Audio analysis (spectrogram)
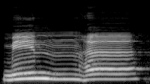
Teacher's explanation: nun mati bertemu dengan ha jelas terang karena bacaan izhar halq tidak boleh disentak tidak boleh didengungkan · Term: izhar halki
